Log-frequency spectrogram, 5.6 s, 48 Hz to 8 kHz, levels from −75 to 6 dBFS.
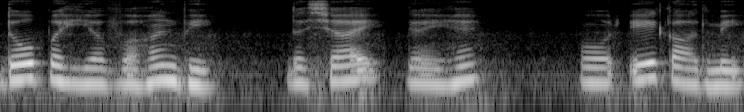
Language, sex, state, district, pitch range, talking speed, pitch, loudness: Hindi, female, Bihar, Gaya, 160-195 Hz, 120 wpm, 180 Hz, -18 LUFS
